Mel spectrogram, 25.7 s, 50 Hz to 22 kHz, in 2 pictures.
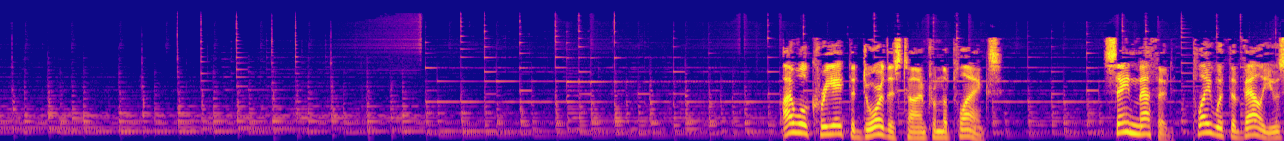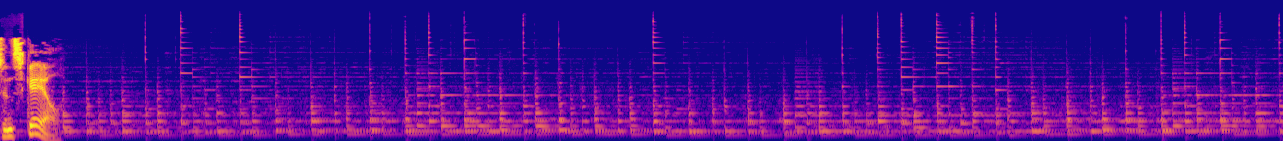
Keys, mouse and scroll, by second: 1.5 scroll down 2, 2.2 middle click, 2.2-3.0 scroll down 4, 3.0 shift+middle click, 3.5-4.1 drag, 4.1 shift+middle click, 4.9 click, 5.3-5.6 scroll down 1, 5.6-7.2 shift+middle drag, 7.2 shift+d, 9.0-9.4 shift+middle drag, 9.4-9.8 scroll up 2, 11.6-17.2 drag, 17.2 scroll up 1, 17.3 middle click, 18.3 s, 20.3-21.5 shift+middle drag, 21.5 scroll up 2, 22.7 click.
